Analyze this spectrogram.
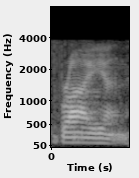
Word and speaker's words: Bryan: But my mother would pronounce my name. It would be 2 syllables, Bryan. Bryan. But then I came. Like Emily. But I came to Texas, and I realized that they corrected me that my name only has 1 syllable.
